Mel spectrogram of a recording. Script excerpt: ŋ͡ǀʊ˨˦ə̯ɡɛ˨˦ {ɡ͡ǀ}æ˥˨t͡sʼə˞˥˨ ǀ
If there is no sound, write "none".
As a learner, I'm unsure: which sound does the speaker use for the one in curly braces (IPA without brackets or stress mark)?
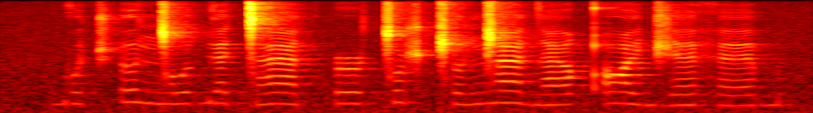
ɡ͡ǀ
